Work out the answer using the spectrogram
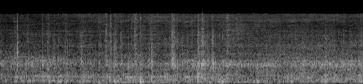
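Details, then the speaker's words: Bachmann SE&CR C Class 0-6-0 OO gauge loco, straight from the box and untested, running light with no load: a steady, even motor whirr with light rail clicks and no stutter. It runs smoothly. "so now we come to the running performance for the c-class and as you can see she runs smoothly which is how we expect these mods to run when they're open straight from the box"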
